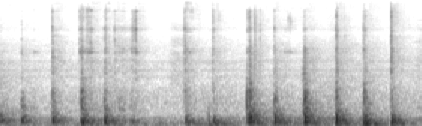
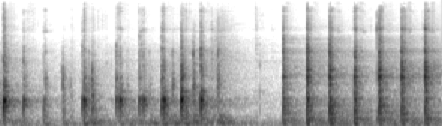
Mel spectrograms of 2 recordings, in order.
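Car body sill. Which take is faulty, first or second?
first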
